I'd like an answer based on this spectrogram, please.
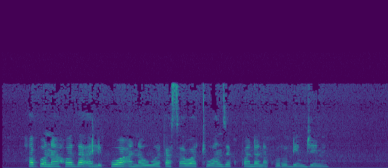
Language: Swahili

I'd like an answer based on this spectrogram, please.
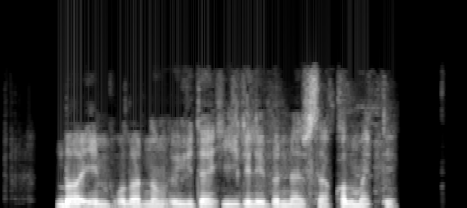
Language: Uyghur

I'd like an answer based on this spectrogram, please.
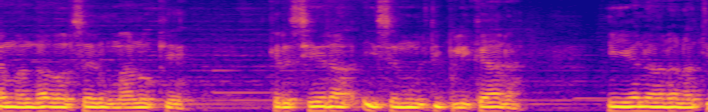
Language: Spanish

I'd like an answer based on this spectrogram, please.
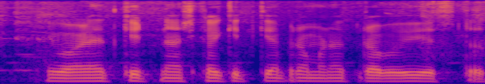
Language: Marathi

